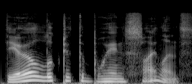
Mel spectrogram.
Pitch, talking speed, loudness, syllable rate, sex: 140 Hz, 250 wpm, -18 LUFS, 6.3 syllables/s, male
